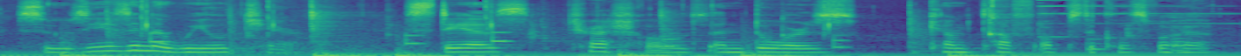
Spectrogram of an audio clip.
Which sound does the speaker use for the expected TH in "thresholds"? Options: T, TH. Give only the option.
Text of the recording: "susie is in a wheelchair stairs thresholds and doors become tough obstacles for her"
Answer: T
